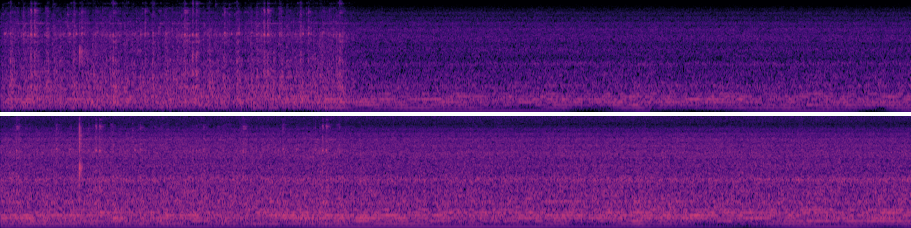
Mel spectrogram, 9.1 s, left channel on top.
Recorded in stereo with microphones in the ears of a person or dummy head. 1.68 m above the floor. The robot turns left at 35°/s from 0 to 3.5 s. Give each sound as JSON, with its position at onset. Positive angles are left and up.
{"t": 0.8, "sound": "a finger snap", "side_deg": -80, "distance_m": 0.9}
